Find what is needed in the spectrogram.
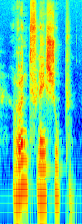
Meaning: beef soup
- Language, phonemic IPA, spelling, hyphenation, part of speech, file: Dutch, /ˈrʏnt.fleːˌsup/, rundvleessoep, rund‧vlees‧soep, noun, Nl-rundvleessoep.ogg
